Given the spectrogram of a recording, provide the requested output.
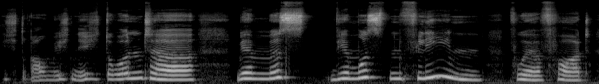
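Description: A woman's voice: medium pitch, moderate pace, mellow, natural voice. A woman reading an audiobook, voicing a scared young male ice wolf who stammers and pleads through sobs. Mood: tearful pleading. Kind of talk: audiobook character voice.

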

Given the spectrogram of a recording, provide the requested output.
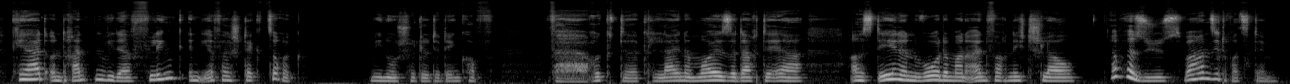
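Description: A woman reading a children's story aloud in a calm, gentle storytelling voice. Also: mid-range voice.

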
